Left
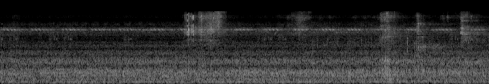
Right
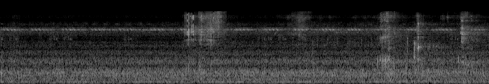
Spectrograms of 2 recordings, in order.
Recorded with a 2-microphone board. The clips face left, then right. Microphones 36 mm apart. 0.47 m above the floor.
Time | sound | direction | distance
0.0 | an insect | 10° left (ahead or behind) | 1.1 m
1.8 | chewing | 40° right (ahead or behind) | 0.9 m
3.8 | chewing | 55° right (ahead or behind) | 2.5 m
